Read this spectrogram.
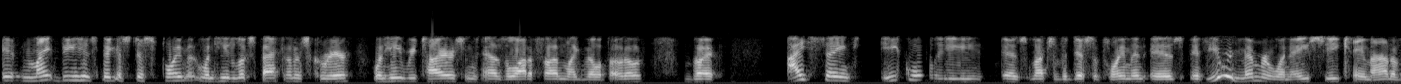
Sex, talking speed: male, 180 wpm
